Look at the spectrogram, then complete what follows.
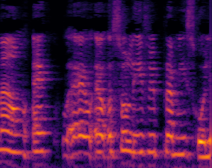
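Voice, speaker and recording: A woman's voice with ordinary pitch variation, on a very clean recording against a silent background. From Bahia, Brazil. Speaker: skin healing coach. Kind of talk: live stream talk to viewers. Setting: live stream. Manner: casual, conversational.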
